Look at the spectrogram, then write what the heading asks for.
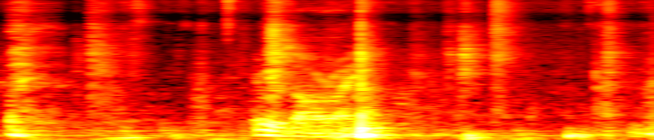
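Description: Bandit the dog, excited, gives short whimpers and panting breaths close by, broken up and mixed in with a person talking.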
